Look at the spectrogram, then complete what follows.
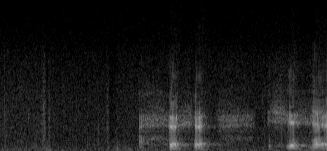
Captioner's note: chuckles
